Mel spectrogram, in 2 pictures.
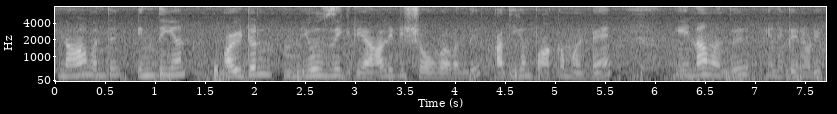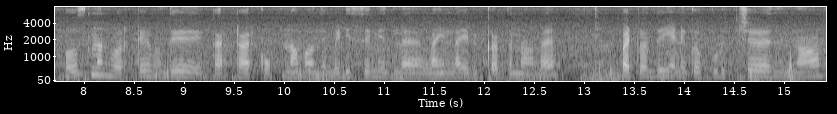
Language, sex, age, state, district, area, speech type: Tamil, female, 45-60, Tamil Nadu, Dharmapuri, rural, spontaneous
